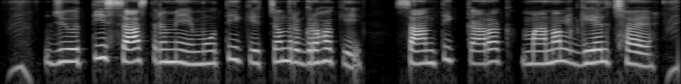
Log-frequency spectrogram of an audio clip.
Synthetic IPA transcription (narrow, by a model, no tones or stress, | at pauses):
d͡ʒut̪isast̪ɾəmemot̪iket͡ʃənd̪ɾəɡɾəɦke | sant̪ikːaɾək | manəlɡelt͡ʃʰəj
